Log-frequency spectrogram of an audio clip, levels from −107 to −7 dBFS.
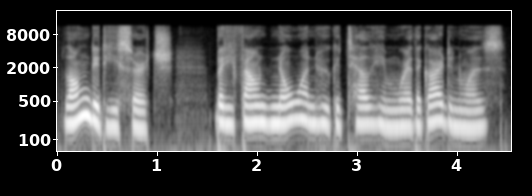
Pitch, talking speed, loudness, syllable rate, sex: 195 Hz, 225 wpm, -18 LUFS, 5.1 syllables/s, female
